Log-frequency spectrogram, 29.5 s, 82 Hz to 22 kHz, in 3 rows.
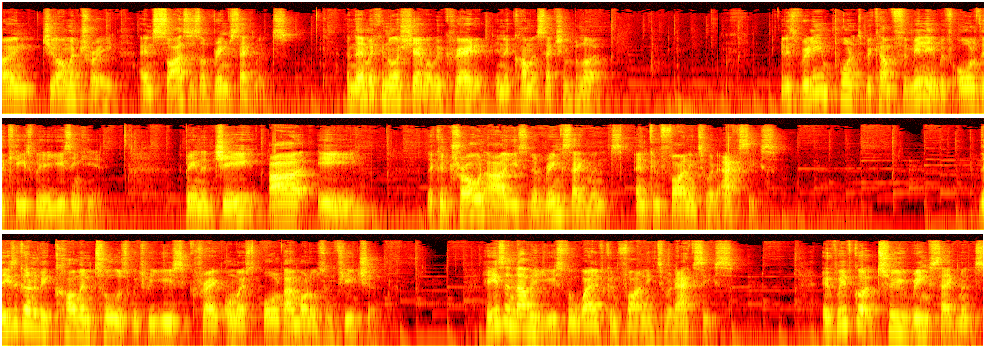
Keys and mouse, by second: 0.9 e, 1.2 g, 3.5 click, 3.7 g, 5.3 e, 5.6 s, 7.3 e, 7.5 g, 9.9 g, 12.5 e, 12.8 s, 14.9 e, 15.2 g, 18.2 e, 18.5 s, 20.1 e, 20.6 g, 22.8 e, 23.3 g, 24.8 s, 26.8 e, 27.0 g, 29.0 b.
